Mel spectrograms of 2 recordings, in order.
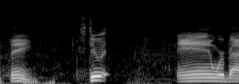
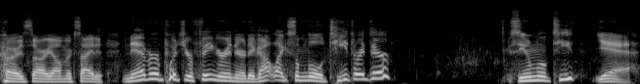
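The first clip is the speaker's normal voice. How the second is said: usual speaking voice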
